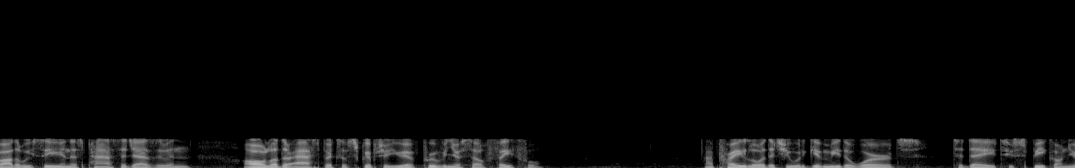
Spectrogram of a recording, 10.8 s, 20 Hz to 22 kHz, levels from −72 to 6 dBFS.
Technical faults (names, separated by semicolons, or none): none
